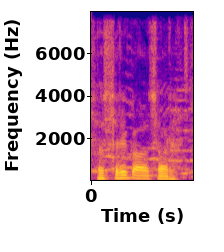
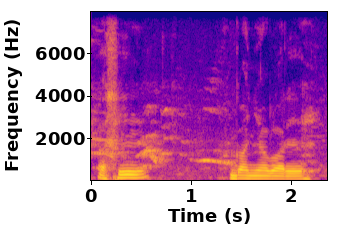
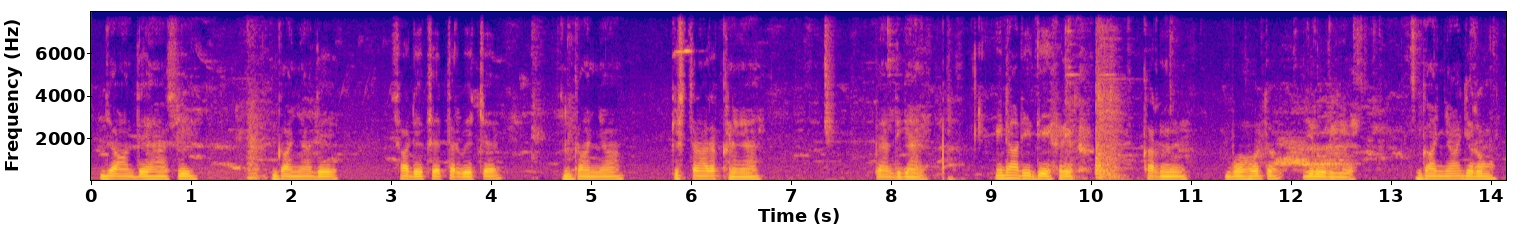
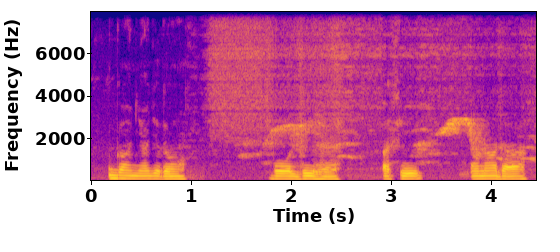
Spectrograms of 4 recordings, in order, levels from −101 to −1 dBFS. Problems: constant background noise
